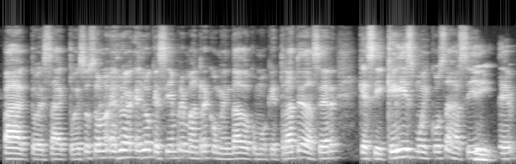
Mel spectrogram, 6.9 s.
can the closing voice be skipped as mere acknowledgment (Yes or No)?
Yes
